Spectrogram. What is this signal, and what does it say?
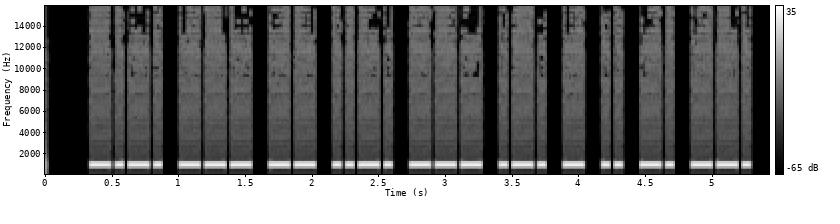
Morse code, heard as a keyed tone, about 25 wpm, 1000 Hz. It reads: COMFORTING
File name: qotdfiles / 25wpm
